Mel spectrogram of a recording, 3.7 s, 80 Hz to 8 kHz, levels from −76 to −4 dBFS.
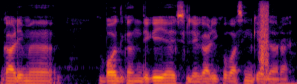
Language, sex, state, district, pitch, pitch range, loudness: Hindi, male, Jharkhand, Jamtara, 100 Hz, 95-100 Hz, -28 LUFS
